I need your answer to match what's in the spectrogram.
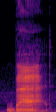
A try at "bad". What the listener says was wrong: There, it's kind of a flat pitch. And since this is bad, this is a stressed syllable. It's a content word.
